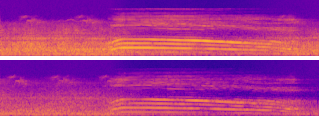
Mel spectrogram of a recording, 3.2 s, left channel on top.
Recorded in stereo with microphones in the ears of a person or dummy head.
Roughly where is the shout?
Left.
